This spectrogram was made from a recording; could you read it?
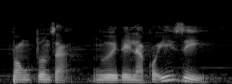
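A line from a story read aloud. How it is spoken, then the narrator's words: Faintly angry. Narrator (Vietnamese): Trong thanh âm của Lôi Tôn giả ẩn hiện chút tức giận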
